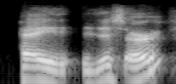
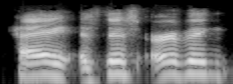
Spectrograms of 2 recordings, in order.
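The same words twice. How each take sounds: First: Said in the usual way. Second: Higher-pitched canned caller greeting; robocall voice. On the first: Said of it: "that's how I talk". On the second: Retold or imitated. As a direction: imitate a scripted robocall. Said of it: "how it is with those robocalls".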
